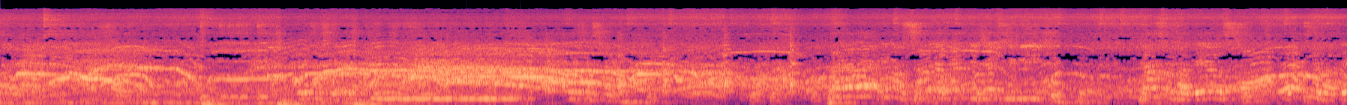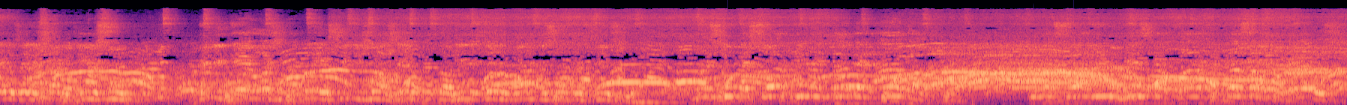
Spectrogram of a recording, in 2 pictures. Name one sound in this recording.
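A large crowd shouts and sings loudly throughout.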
